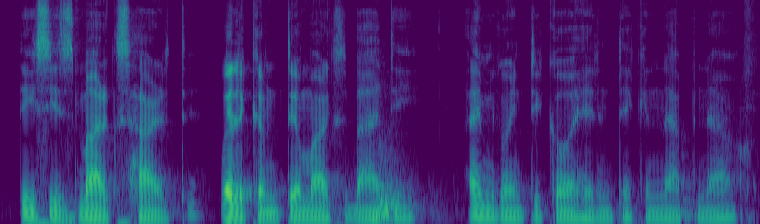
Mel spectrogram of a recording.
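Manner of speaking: soft, quiet, flat, bored French narrator drone. Voicing Mark's heart as if it were talking, in a bored French SpongeBob narrator voice. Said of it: "bored French voice from SpongeBob".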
